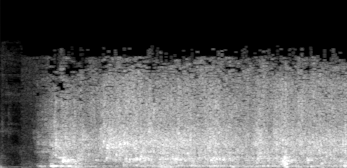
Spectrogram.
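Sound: toilet flushing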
